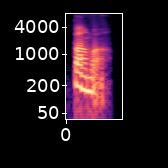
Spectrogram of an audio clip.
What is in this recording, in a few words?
"palmer", Indian; Dictionary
